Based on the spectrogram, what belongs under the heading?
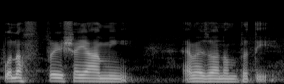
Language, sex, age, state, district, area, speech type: Sanskrit, male, 18-30, Maharashtra, Aurangabad, urban, spontaneous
